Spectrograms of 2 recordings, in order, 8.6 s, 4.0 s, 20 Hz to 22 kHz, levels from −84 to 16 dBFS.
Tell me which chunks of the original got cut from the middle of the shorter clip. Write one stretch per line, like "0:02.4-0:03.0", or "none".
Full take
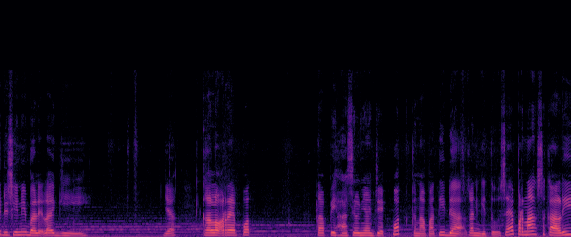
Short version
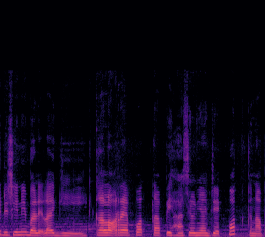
0:01.3-0:02.9
0:03.8-0:04.7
